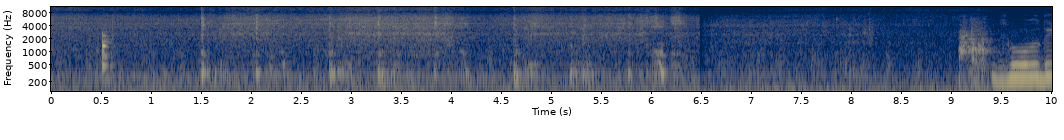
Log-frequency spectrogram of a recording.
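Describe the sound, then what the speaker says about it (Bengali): Green chilies and onion frying in a pan give a soft, steady sizzle, with faint scattered stirring taps close by throughout. "কাঁচামরিচ আর পেঁয়াজ দিয়ে দিল। এখন আর একটু ভেজে জল দিয়ে দিবে।"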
